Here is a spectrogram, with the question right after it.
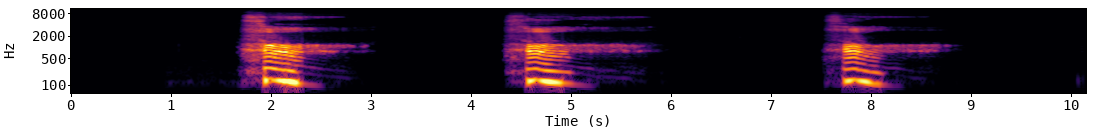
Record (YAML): exhalation_length: 10.2 s
exhalation_amplitude: 27814
exhalation_signal_mean_std_ratio: 0.31
survey_phase: alpha (2021-03-01 to 2021-08-12)
age: 45-64
gender: Male
wearing_mask: 'No'
symptom_none: true
symptom_onset: 6 days
smoker_status: Never smoked
respiratory_condition_asthma: false
respiratory_condition_other: false
recruitment_source: REACT
submission_delay: 3 days
covid_test_result: Negative
covid_test_method: RT-qPCR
